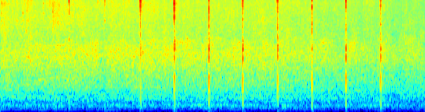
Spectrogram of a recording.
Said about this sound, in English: Madeline Albright is here as part of the Institute for Leadership Studies event tonight in Angelico Hall at Dominican University of California. We'll have it for you in its entirety right here on Penguin Radio. Welcome. Welcome. Yes, let's applaud.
